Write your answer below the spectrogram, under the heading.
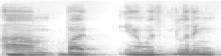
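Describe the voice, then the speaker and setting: A man's voice: mid-range voice, little pitch movement, slow, dark tone. A man from Spain whose first language is Spanish, speaking English as a podcast guest, hesitant and full of "um"s. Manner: hesitant, with many "um"s and "you know"s. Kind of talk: casual chat.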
